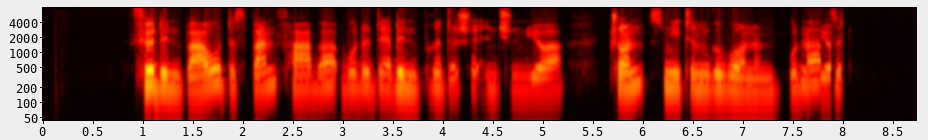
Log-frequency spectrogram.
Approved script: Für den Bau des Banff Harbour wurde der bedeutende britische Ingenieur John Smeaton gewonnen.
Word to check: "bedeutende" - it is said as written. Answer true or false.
false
